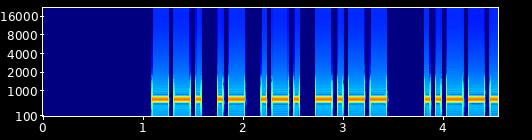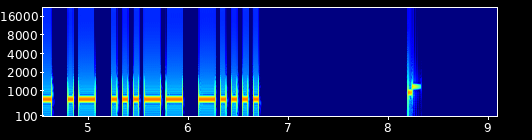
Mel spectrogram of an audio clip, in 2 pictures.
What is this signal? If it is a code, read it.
Morse code, heard as a keyed tone, about 22 wpm, 700 Hz. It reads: GARY 2A36
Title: CWT Exchange 22wpm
